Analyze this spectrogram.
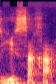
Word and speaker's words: Issachar: Ashkenazim, pronounce it as Issachar. So it's one of the exclusions that's just always read not the way it's written.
